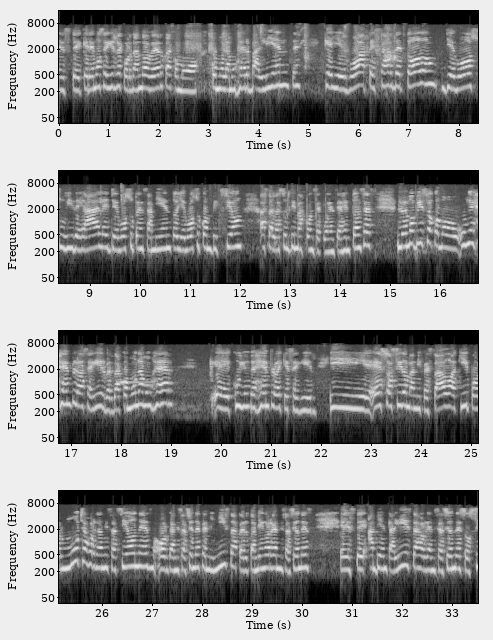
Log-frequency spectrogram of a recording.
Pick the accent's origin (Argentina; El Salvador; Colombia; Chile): El Salvador; pues somos de El Salvador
